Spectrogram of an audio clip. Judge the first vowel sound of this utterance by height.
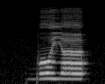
mid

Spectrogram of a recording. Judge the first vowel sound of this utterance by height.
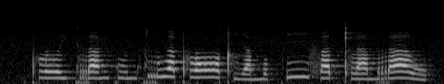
mid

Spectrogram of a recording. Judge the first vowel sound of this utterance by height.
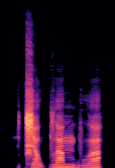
low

